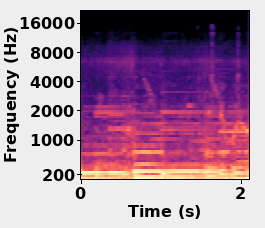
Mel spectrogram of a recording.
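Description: A song with guitar accompaniment, held low guitar notes changing every half second or so.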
